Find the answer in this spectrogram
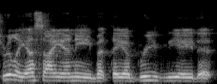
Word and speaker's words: sine: If you're talking about the sine of this angle, It's really S-I-N-E, but they abbreviate it. It looks like sin, but it's pronounced sine.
